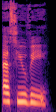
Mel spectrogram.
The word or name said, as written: suv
